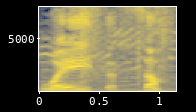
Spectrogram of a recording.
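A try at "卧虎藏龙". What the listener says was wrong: 더가 너무 내려가잖아.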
